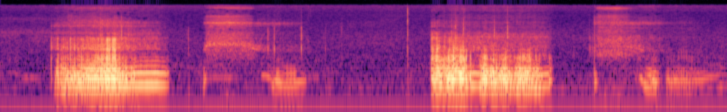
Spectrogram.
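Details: Two loud rattling snores, each followed by softer wheezy, whistling breath sounds on the out-breath; snoring.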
